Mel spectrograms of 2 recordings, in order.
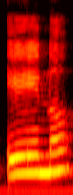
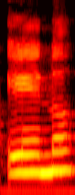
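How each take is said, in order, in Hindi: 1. शब्द सीधे स्वर से शुरू होता है। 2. शब्द सीधे स्वर से शुरू होता है।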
